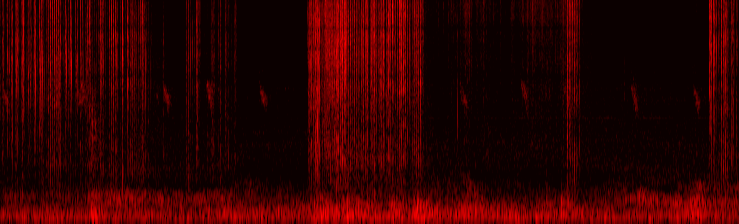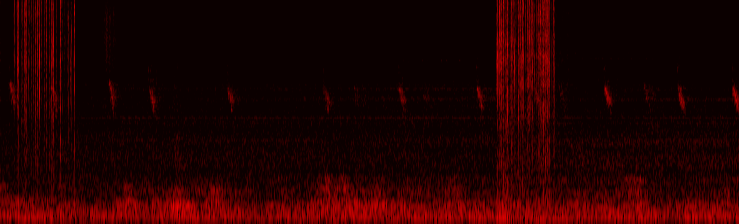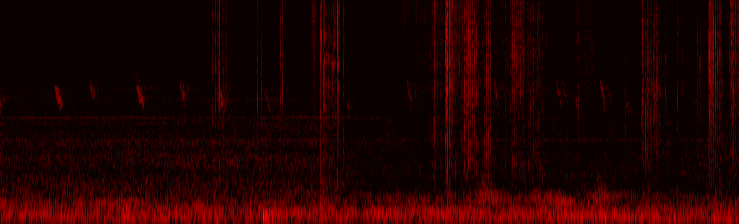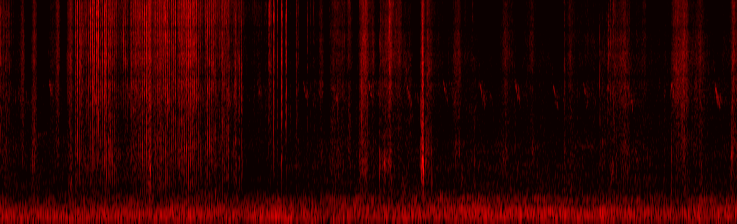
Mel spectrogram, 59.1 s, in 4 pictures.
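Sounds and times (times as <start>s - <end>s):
rustling and handling noise: 0.0s - 5.4s, 6.1s - 12.8s, 14.0s - 17.2s, 24.7s - 26.2s, 33.7s - 59.0s
low outdoor rumble: 0.0s - 59.0s.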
